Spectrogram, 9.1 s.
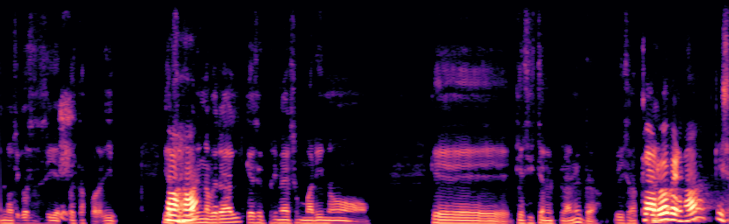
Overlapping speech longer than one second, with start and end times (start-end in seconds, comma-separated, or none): none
